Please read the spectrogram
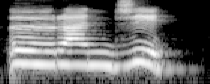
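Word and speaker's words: öğrenci: اتوبوس اتوبوس ارنجی نگاه کن یوموشا که خیلی خفیف تلفظ میشه ا خیلی خفیف رو داره صداشو ارنجی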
